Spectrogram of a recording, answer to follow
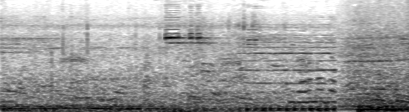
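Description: Busy street ambience: a steady traffic rumble with people talking in the background, and a vehicle horn sounding for about a second and a half near the middle.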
